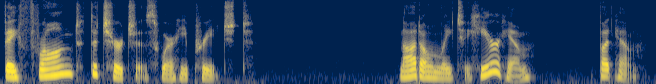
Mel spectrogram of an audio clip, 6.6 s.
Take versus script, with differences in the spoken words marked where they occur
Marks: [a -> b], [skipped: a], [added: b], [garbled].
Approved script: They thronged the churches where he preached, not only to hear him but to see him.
They thronged the churches where he preached, not only to hear him but [skipped: to see] him.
